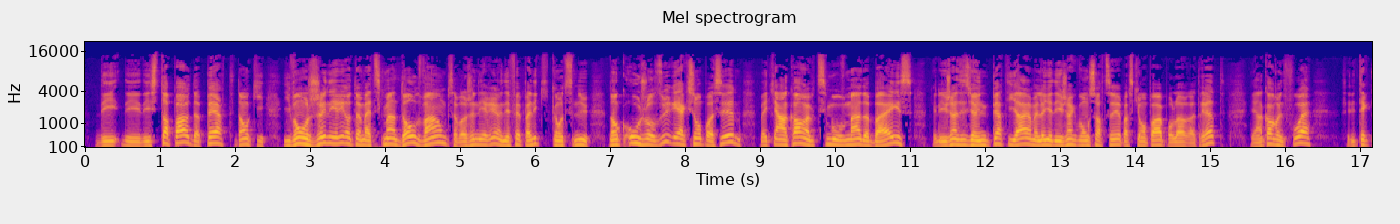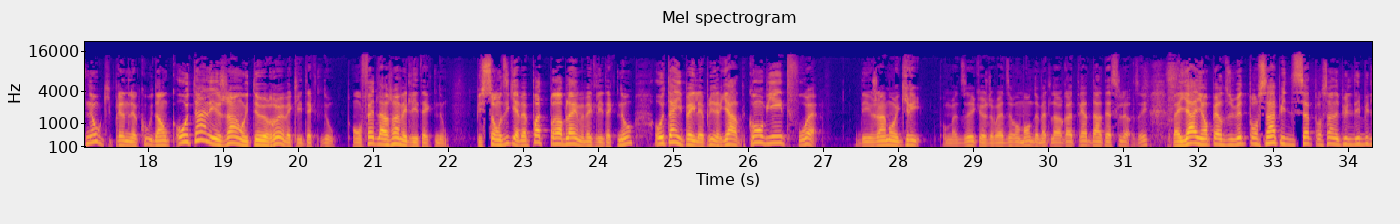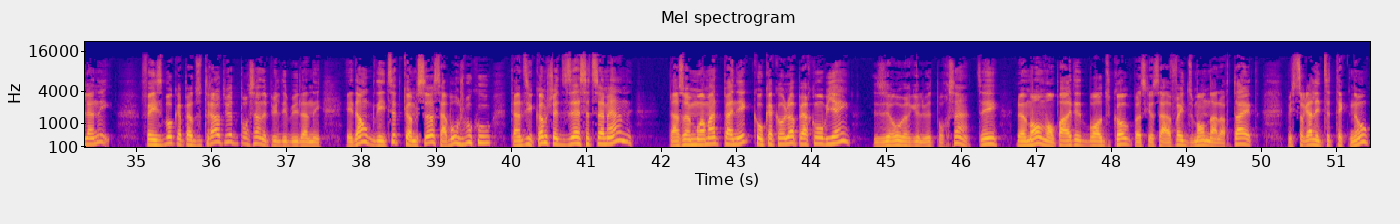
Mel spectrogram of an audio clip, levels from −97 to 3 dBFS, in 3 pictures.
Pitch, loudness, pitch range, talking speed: 155 Hz, -19 LUFS, 130-180 Hz, 245 wpm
